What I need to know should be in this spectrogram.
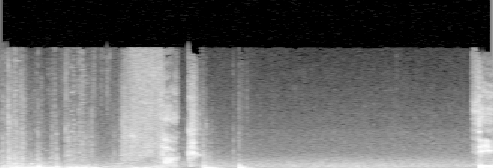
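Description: A plastic crate lid bumps open.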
